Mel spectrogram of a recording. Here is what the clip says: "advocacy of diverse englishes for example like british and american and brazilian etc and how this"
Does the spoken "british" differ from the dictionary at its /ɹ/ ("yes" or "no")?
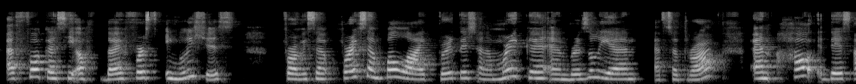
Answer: no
